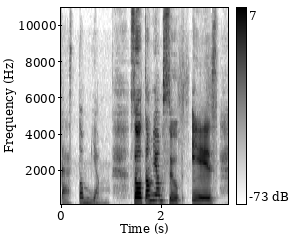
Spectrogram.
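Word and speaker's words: tom yum: a come home and make it next one tum yum soup or properly pronounced as tum yum so tum yum soup is is for those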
